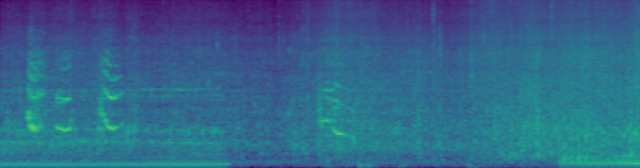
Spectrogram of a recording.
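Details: Asian elephants, a baby with its parents, captive at an elephant park, splashing and rolling in a river and shouting with joy; short high squeaky chirps, several quick rising-falling ones early, then another after a pause, over running water.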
